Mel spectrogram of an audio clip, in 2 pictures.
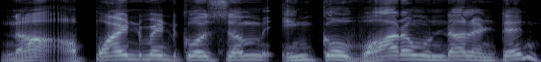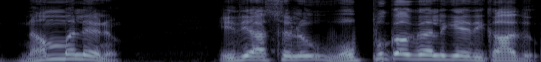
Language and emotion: Telugu, angry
